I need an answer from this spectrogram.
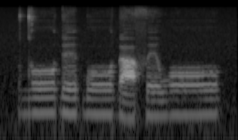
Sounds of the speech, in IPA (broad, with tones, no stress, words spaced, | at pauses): doː˧ɗe˧ ɓoː˧ɗa˨fe˧woː˦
